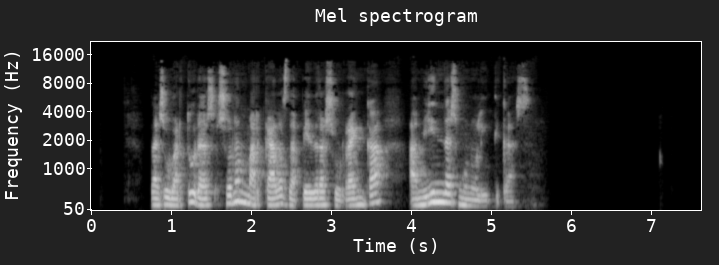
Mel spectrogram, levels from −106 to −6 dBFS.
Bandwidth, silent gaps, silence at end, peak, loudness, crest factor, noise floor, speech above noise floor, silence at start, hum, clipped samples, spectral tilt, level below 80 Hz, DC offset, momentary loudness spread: 14.5 kHz; none; 2.2 s; -10 dBFS; -28 LUFS; 20 dB; under -90 dBFS; over 63 dB; 0.75 s; none; under 0.1%; -4.5 dB/octave; -72 dBFS; under 0.1%; 13 LU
